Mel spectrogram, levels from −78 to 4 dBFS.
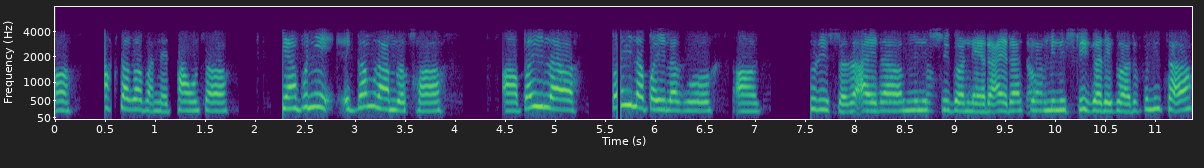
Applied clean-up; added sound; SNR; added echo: none; none; none; none.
